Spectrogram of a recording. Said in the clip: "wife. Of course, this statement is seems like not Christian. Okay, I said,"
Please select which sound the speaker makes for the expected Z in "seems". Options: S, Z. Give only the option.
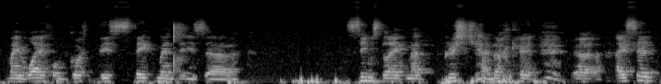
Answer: S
